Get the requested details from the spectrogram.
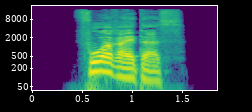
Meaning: genitive singular of Vorreiter
- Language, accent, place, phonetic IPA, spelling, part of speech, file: German, Germany, Berlin, [ˈfoːɐ̯ˌʁaɪ̯tɐs], Vorreiters, noun, De-Vorreiters.ogg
